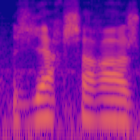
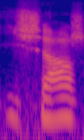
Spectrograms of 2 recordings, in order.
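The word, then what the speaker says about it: Y'Shaarj: yokaron Yar yarcharage mais je rappelle que les deux peuvent vouz prononcer comme vous voulez si vous voulez proncer y charge ça marche puisque ce langage n'est pas censé être parlé par la langue normale on va dire par les par les humains normaux donc il y a ktun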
